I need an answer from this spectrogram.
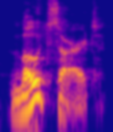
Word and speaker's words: Mozart: it if you said mozart you got that correct it rhymes with pop tart kinda wolf gang amadeus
